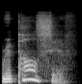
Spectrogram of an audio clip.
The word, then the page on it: repulsive: British English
